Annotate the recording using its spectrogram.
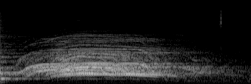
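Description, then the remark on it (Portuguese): A crowd cheers and shouts together, a bright, high-pitched swell of many voices that rises quickly, holds for about a second, then fades away. No one speaks over it. “Quem estava aqui no primeiro episódio, levanta a mão, faz um barulho, que a gente é jovem, a gente se comunica assim.”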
